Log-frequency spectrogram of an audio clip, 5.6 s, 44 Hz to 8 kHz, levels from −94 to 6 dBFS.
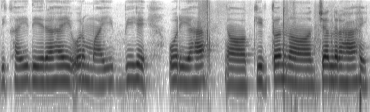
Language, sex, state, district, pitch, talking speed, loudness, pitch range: Hindi, female, Chhattisgarh, Kabirdham, 180 Hz, 150 wpm, -17 LUFS, 170-185 Hz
